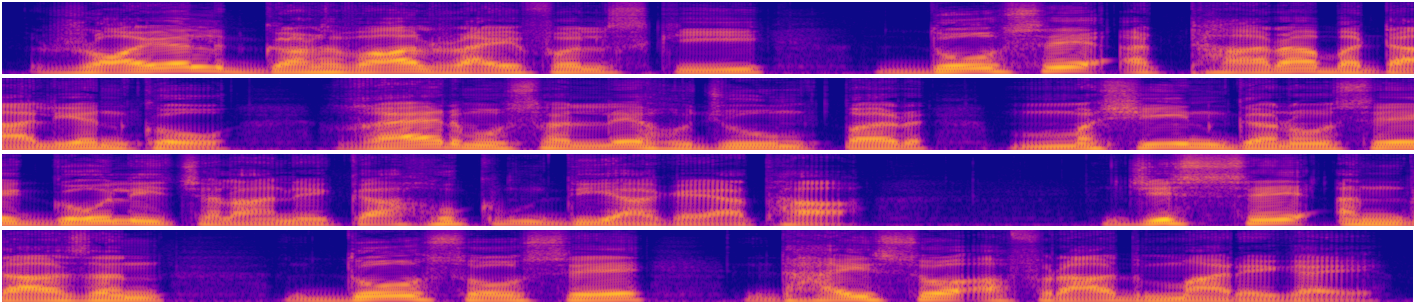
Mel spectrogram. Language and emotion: Urdu, neutral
